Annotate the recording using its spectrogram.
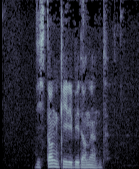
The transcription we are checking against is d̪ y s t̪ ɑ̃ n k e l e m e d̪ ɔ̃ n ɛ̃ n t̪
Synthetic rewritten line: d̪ i s t̪ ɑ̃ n k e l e b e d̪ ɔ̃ n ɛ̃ n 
